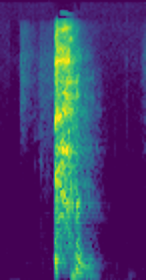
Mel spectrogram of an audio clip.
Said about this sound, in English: This cough is bad today.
